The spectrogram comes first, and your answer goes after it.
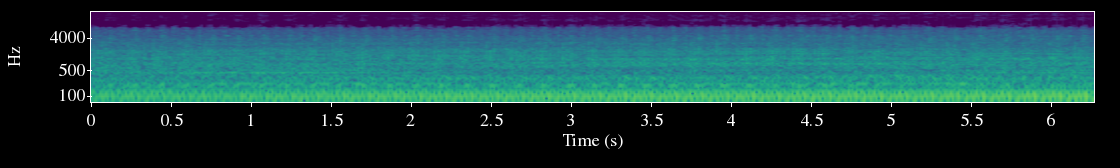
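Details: Replacement short block in the Cummins 5.9 diesel of a 2003 3500 single-cab dually 6-speed whose original engine was reportedly run out of oil, freshly test-fired: steady clatter at an even idle, regular firing, no misses or knocks; healthy idle.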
